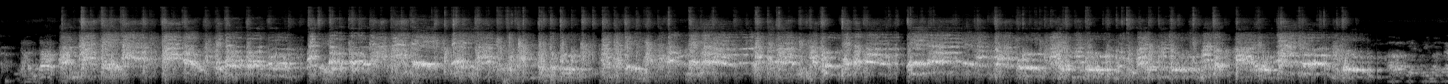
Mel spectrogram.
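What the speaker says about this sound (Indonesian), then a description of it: "Kita lebih semangat lagi ya, tepuk tangan lebih keras lagi." Group of children in a classroom clapping rapidly and loudly in a steady rhythmic beat while chanting together, with the clapping continuing throughout under their voices.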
